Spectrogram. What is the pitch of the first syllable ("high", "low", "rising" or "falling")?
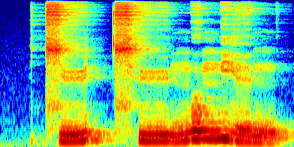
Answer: rising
